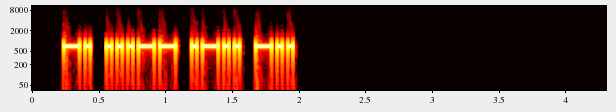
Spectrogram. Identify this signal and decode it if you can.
Morse code, heard as a keyed tone, about 30 wpm, 700 Hz. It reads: N3LD
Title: USA Call Signs - 4 Characters - Repeated 2x - 30wpm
